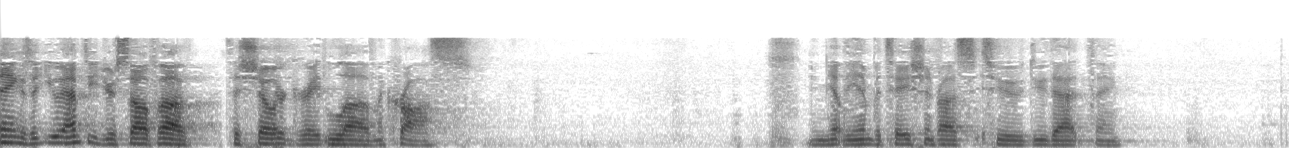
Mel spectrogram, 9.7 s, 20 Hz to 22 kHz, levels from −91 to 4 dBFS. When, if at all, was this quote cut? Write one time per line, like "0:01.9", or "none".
0:01.6
0:02.0
0:02.8
0:06.0
0:06.3
0:07.0
0:07.3
0:08.1

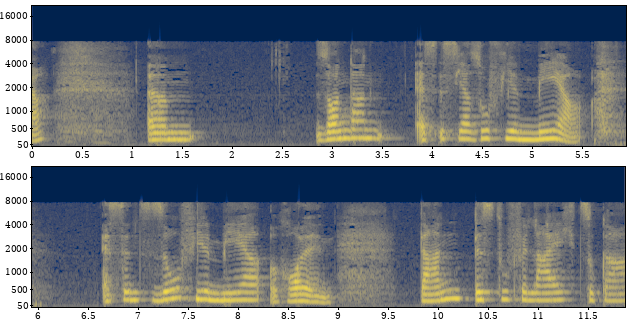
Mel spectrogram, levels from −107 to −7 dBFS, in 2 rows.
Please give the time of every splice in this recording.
none

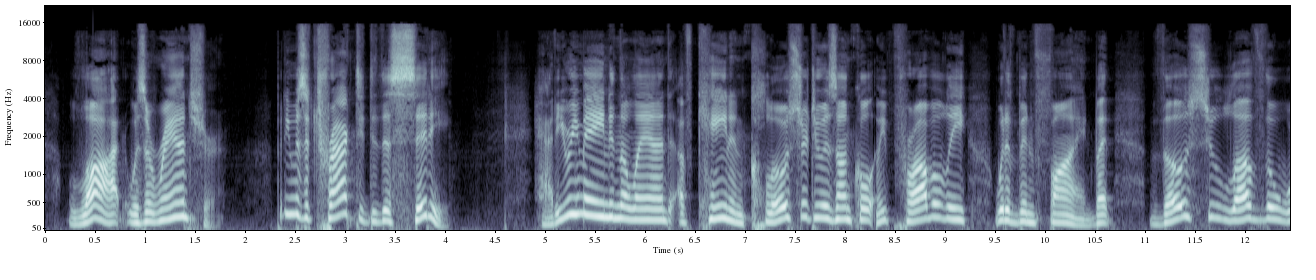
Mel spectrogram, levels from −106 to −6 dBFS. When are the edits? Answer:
0:08.3

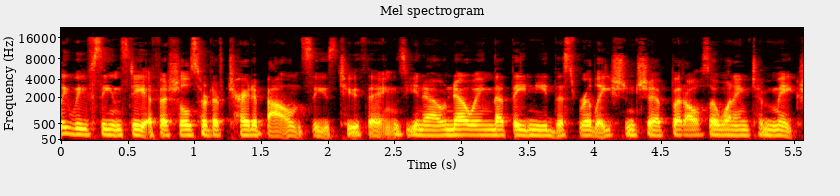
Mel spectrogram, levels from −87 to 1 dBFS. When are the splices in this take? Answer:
none

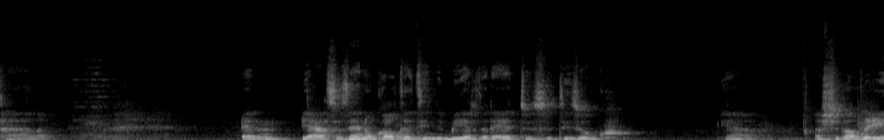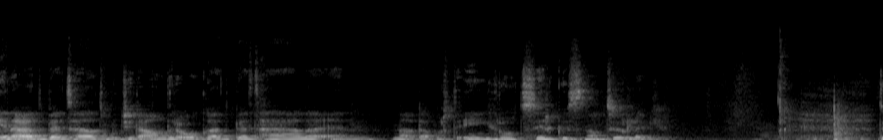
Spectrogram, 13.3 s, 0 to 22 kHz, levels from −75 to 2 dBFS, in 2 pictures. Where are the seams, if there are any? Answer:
none

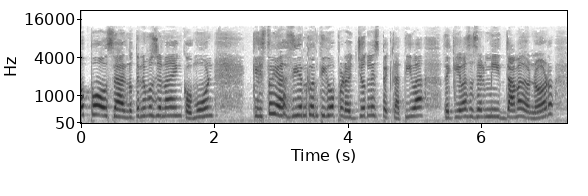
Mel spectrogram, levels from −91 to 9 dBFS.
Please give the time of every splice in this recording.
0:03.4
0:04.3

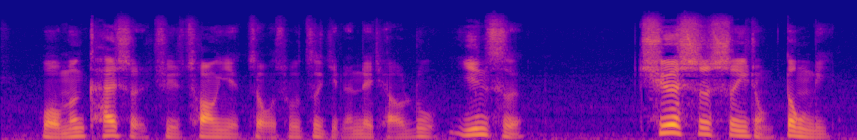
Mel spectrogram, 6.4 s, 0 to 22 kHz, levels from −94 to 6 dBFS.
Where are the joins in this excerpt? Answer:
0:03.3

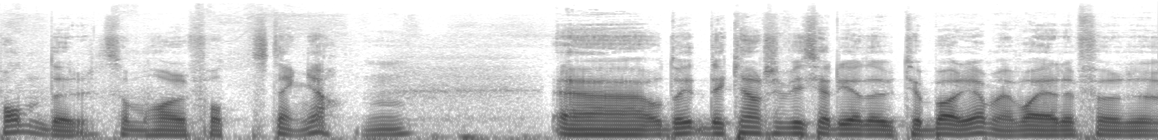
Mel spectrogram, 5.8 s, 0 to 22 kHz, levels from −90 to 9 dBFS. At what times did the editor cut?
0:01.3
0:02.7

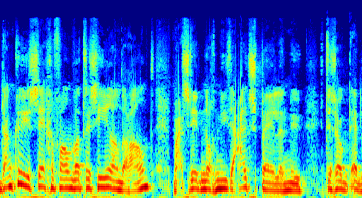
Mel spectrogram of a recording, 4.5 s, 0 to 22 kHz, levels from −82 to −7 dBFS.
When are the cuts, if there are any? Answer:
0:02.4

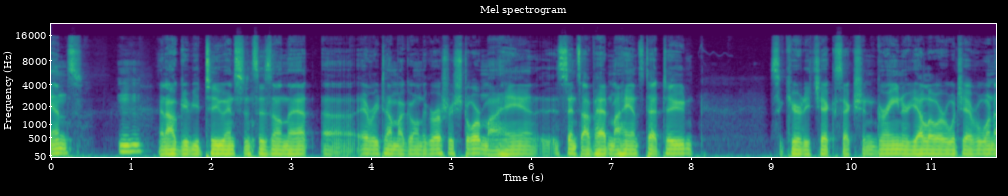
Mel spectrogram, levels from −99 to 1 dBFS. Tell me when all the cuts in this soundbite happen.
none

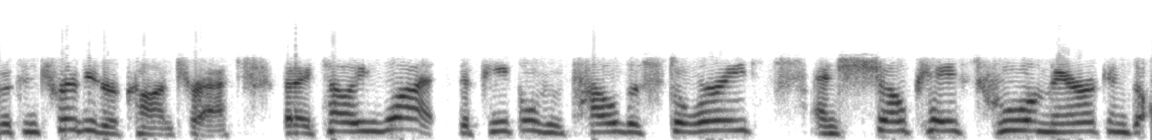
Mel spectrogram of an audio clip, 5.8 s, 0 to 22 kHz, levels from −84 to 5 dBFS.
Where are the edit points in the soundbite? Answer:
0:02.2

